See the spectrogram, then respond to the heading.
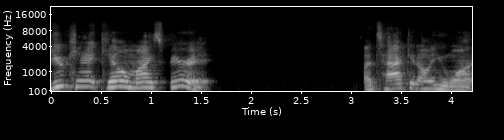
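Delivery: mock shrill, very high-pitched yelling. Retelling a speech about relentless optimism: imitating Dan Pena yelling. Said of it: "yelling on stage".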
